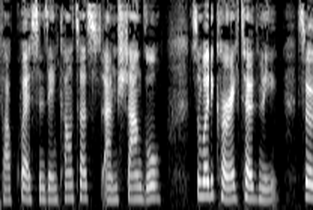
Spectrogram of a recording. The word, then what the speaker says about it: Shango: He explained he'd known of her quest since they encountered Shango. Somebody corrected me. So the correct pronunciation for this god, this Orisha, is Shango, not Sango.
